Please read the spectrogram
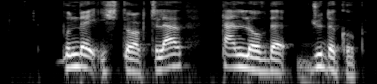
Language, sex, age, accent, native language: Uzbek, male, 18-24, Toshkent shahri, Uzbek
